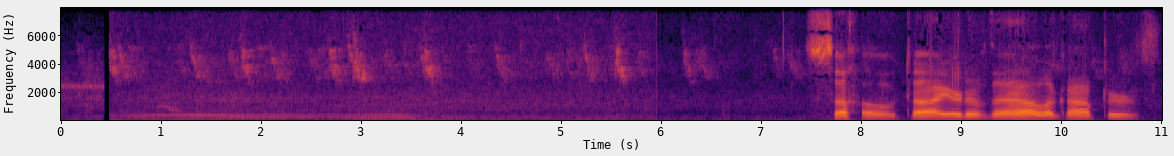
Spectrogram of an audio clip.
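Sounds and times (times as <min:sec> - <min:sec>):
small birds chirping: 0:00.0 - 0:11.0
low droning tone: 0:00.5 - 0:06.0.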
